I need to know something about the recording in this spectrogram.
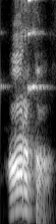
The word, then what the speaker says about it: অর্ক: আগে ক তারপরে র আমি যদি এখানে আগে ক আর পরে র দিই দেখো তো অর্ক উচ্চারণ হচ্ছে অকর হচ্ছে ভুল হচ্ছে তো তার মানে কি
